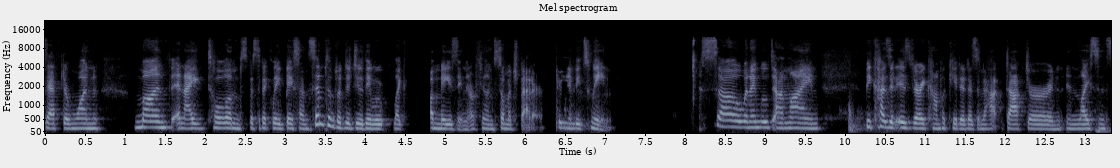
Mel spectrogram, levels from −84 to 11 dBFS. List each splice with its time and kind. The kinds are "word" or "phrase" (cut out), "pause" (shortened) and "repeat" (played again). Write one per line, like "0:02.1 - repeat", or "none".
none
